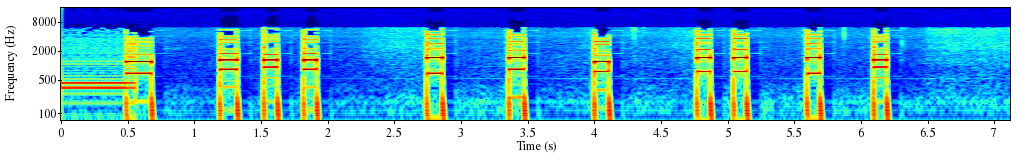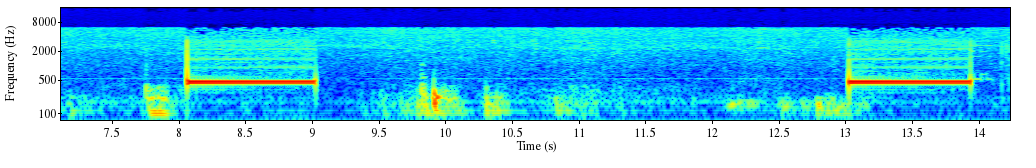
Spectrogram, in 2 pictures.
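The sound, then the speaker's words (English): A rapid series of about ten touch-tone keypad beeps dials a number as a radio station, KAPULP 104.7 FM, places a call for a telephone interview, then a longer ringback tone sounds twice with faint line noise in between. “And I'm going to place a phone call right now and see if I can get him on the phone.”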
